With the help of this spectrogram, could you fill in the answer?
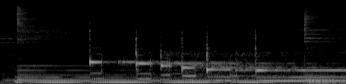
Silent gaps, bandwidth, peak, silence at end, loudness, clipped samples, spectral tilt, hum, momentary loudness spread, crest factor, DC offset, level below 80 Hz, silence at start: none; 16 kHz; -20 dBFS; 0 s; -38 LUFS; under 0.1%; -6.5 dB/octave; none; 4 LU; 18 dB; under 0.1%; -62 dBFS; 0 s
